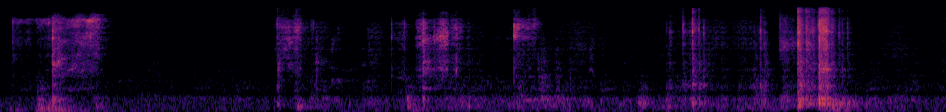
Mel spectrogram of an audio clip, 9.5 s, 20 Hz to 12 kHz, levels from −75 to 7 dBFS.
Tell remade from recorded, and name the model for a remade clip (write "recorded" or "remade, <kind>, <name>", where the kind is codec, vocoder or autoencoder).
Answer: remade, autoencoder, DAC-VAE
